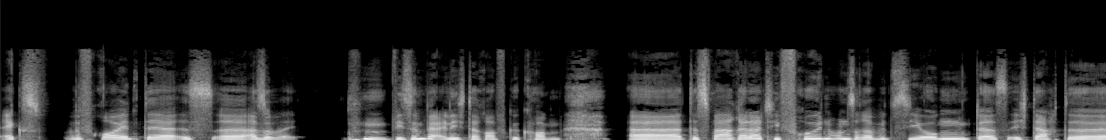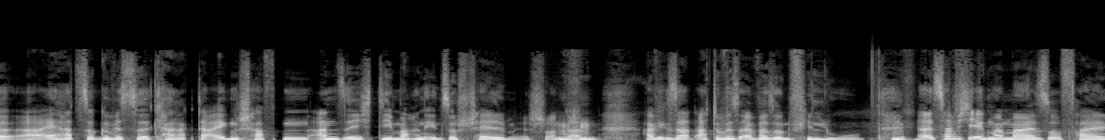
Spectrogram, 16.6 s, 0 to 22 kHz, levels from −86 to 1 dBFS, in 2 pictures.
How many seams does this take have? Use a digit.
0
